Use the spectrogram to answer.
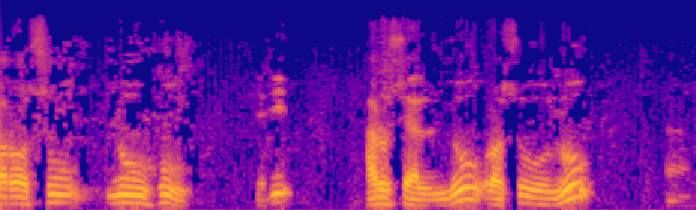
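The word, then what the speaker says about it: رسوله: Nah, itu yang keliru itu dibaca wa rasulihi, padahal mestinya dibaca innallaha bari'un minal musyrikina wa rasuluhu.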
